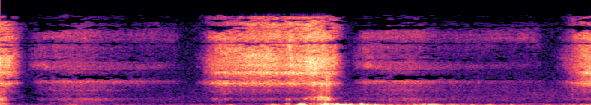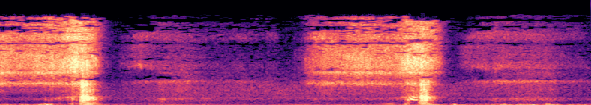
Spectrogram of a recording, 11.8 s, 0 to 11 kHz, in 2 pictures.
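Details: Adult snoring during sleep, recorded with the SnoreLab app: three loud rattling inhaled snores about every 3.5 seconds, roughly 18 per minute, with quieter breathing between.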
